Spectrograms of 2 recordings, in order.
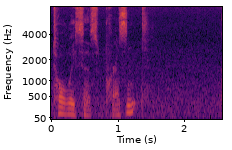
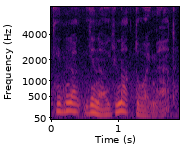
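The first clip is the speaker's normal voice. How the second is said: ordinary talk, nothing marked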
